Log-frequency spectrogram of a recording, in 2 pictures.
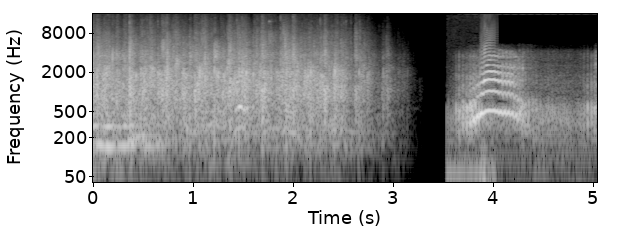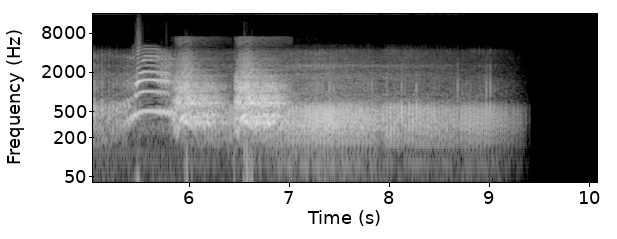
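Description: Crowd applauding and cheering, cut off abruptly about three seconds in. After a brief silence comes a recorded animal sound effect: a cat meows twice, then a dog barks twice.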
